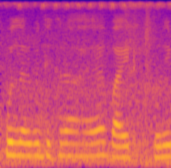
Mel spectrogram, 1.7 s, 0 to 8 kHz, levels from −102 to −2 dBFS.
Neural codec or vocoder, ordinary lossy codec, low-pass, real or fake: none; none; none; real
